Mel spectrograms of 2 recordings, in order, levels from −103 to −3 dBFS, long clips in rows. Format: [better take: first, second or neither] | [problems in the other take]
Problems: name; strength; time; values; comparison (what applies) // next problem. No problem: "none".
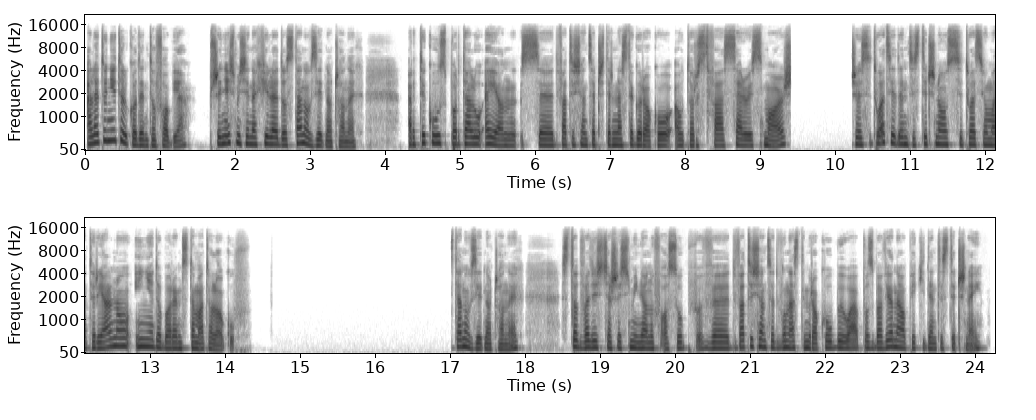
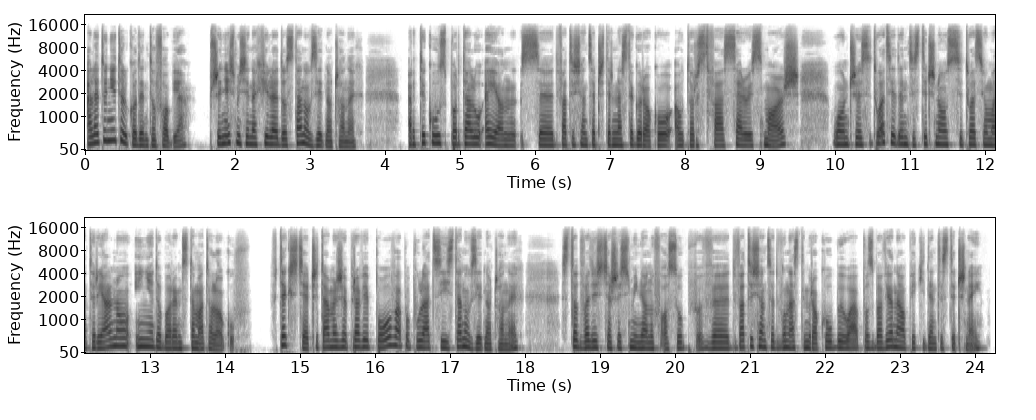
second | audio cutting out; at 9.5 s for 1 s and at 15 s for 2.5 s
